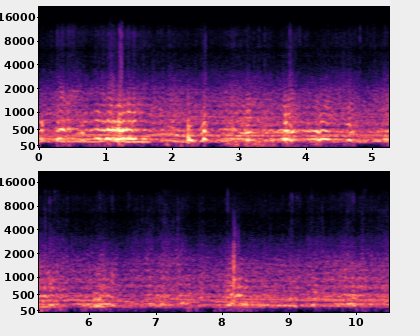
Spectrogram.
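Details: Honey bee colony buzzing in the hive, a wavering low drone that surges louder in the first seconds and then settles, with a sharp nearby buzz near the end.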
